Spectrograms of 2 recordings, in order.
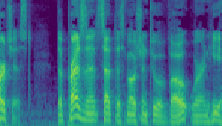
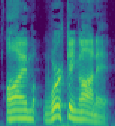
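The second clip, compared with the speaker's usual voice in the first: raised, emphatic protest; exasperated cry; 2 semitones higher, 4 dB louder than usual. A narrator's reading. Albert accused over unpaid dues, exasperated cry. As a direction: cry it out in frustration. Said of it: "cried Albert".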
